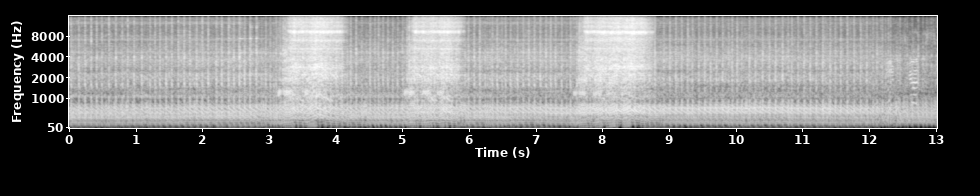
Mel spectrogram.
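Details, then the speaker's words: Poulan 2000 chainsaw, long unused with no start, after carburetor cleaning and fuel line trimming; steady buzzing idle with three clean, quick rev-ups returning cleanly to idle; runs and idles properly. "man so you guys can still hear it running in the background i'm gonna let it sit out there for probably about 10-15 minutes just kind of idling go out there rev it up every now and then"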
